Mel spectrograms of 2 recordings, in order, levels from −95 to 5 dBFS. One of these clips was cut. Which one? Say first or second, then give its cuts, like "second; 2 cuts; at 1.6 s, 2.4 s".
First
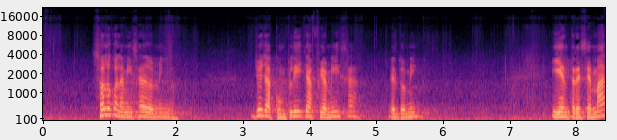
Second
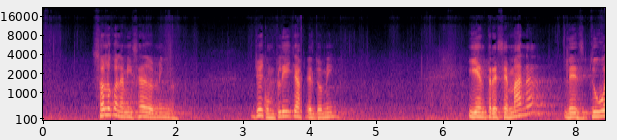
second; 2 cuts; at 3.3 s, 3.9 s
